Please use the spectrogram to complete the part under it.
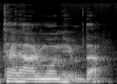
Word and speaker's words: telharmonium: Doğru telaffuz ettiğimi inanarak başlıyorum telharmonium'da.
